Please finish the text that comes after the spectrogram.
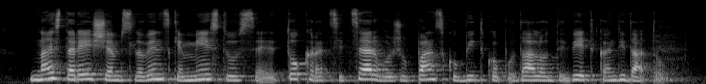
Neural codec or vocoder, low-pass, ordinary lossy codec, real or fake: none; 14.4 kHz; none; real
